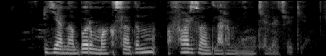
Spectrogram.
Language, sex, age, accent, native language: Uzbek, female, under 19, Toshkent shahri, Uzbek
